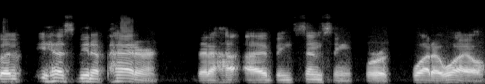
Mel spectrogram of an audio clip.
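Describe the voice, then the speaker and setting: With a Puerto Rican accent, a man talks in a fairly low pitch and lively intonation. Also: fairly slow pace. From Puerto Rico. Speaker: animation artist. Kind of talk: interview. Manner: halting, many repetitions.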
